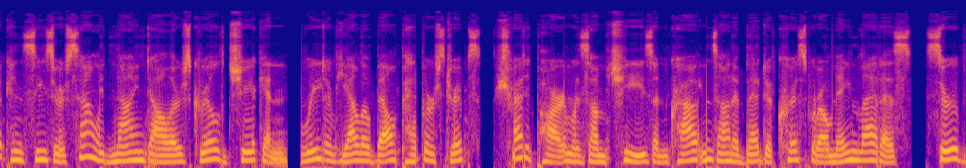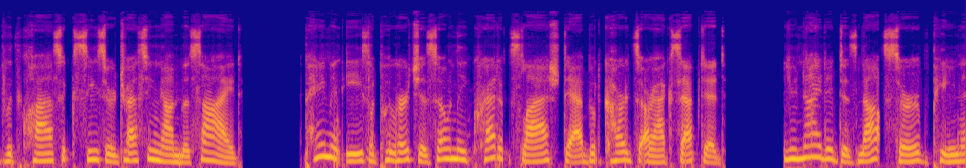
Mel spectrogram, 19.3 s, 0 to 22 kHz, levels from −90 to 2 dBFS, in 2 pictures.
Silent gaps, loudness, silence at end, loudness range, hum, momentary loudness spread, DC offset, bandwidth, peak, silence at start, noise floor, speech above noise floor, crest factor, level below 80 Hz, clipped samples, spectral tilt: 2.88-3.01 s, 4.82-4.94 s, 9.12-9.26 s, 12.09-12.67 s, 16.92-17.50 s; -17 LUFS; 0 s; 1 LU; none; 4 LU; under 0.1%; 15.5 kHz; -2 dBFS; 0 s; under -90 dBFS; over 74 dB; 14 dB; -40 dBFS; under 0.1%; -5 dB/octave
